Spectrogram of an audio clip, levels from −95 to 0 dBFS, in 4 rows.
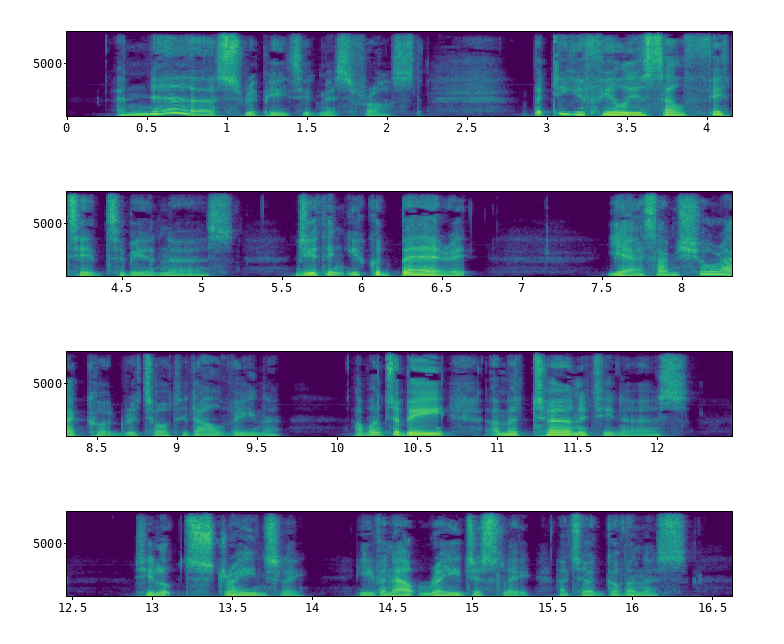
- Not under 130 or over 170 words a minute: Yes, average, 160 wpm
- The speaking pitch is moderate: No, low, 115 Hz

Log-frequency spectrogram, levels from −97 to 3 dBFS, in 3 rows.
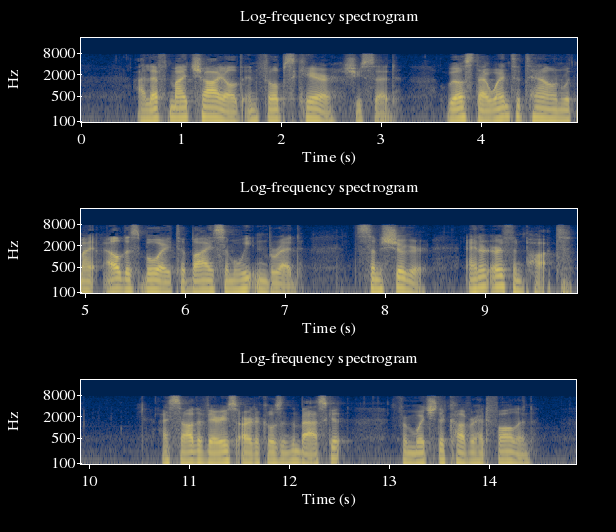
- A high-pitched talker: No, low, 105 Hz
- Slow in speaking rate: No, average, 180 wpm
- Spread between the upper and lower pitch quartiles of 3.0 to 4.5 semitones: No, narrow, 2.6 semitones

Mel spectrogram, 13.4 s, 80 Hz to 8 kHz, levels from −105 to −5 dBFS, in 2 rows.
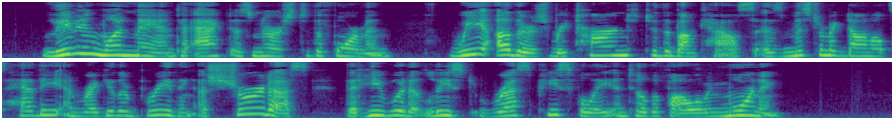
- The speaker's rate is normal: Yes, average, 165 wpm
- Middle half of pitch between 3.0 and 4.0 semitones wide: Yes, average, 3.5 semitones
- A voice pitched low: No, high, 220 Hz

